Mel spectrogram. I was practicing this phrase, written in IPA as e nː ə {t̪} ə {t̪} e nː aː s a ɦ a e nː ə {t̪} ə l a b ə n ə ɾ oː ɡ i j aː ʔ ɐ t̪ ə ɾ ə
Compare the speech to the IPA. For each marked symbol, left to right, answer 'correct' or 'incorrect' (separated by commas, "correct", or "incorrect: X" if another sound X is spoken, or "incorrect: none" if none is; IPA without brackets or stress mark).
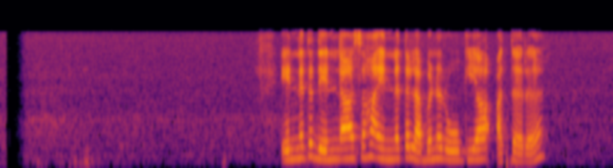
correct, incorrect: d̪, correct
